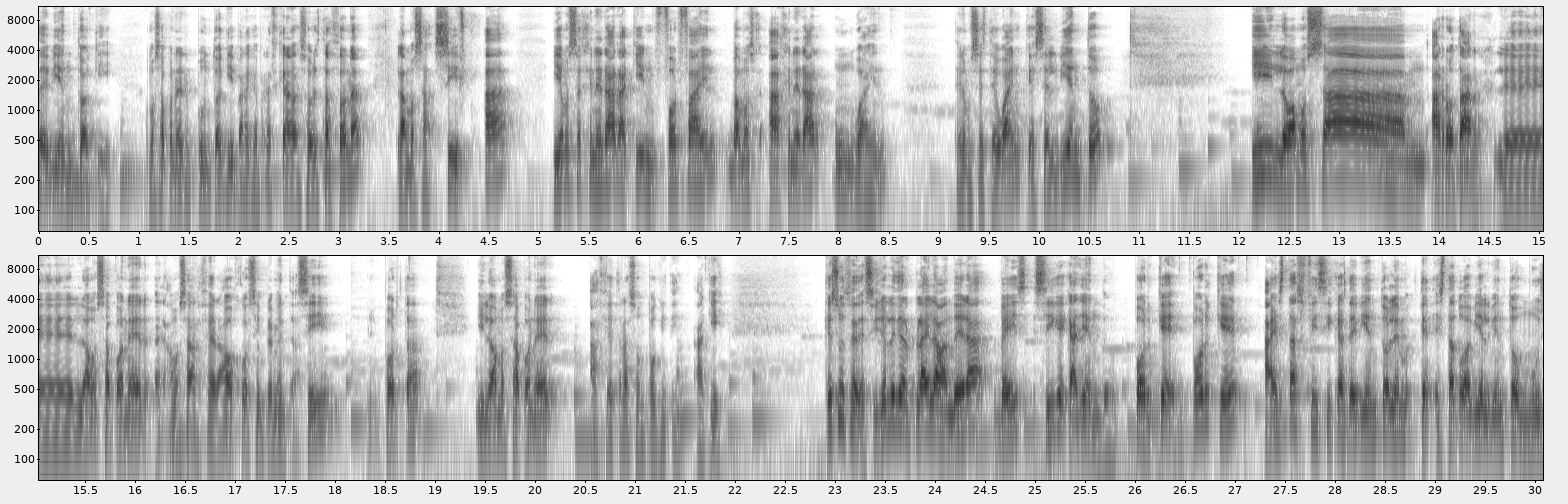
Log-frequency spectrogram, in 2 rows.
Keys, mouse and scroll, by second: 0.3 click, 1.1 middle click, 4.0 shift+a, 8.9 scroll down 1, 9.2 middle click, 9.8-10.4 scroll up 4, 10.9 scroll down 2, 15.6 click, 16.8 click, 19.3 click, 20.5 click, 21.9-23.4 scroll down 2, 23.4 click, 26.3 click, 27.0 click.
